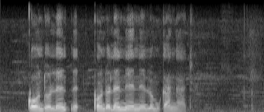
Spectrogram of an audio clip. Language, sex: Xhosa, male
